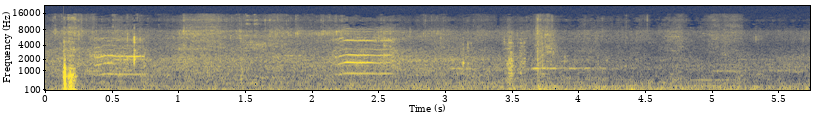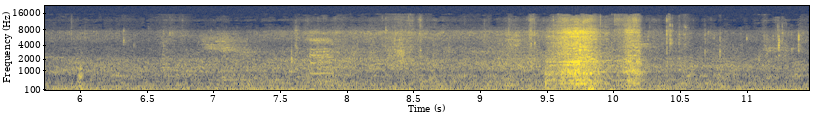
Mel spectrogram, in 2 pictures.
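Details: Stray mother cat in Morocco meowing gently to ask for food while her kittens sleep; a few soft, short, tonal meows spaced seconds apart, faint over a steady low rumble of background noise.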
